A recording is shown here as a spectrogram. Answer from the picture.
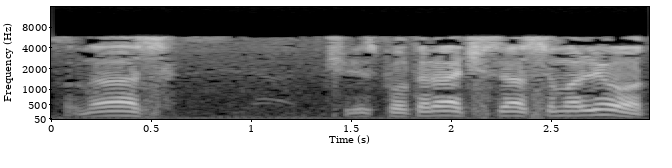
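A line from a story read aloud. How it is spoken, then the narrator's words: Grumbling. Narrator (Russian): только пробурчал он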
